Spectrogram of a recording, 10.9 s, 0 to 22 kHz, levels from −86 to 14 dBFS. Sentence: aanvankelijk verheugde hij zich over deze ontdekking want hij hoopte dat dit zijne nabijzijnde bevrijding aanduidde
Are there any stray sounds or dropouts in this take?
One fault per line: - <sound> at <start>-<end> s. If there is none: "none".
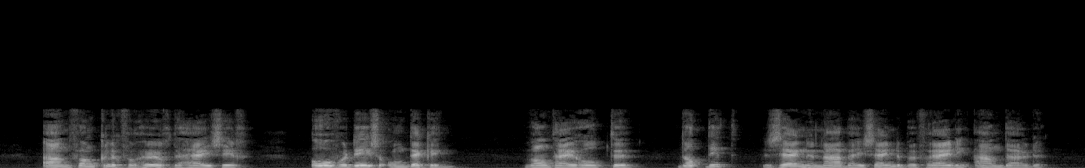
none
